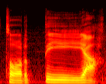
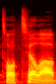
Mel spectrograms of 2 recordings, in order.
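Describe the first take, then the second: First: The double L is said as a Y sound. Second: The double L is said as an L sound. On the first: The speaker calls it right. "but it's tortilla. So the L is a, a Y" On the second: The speaker calls it wrong. "You'd be tempted to say"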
